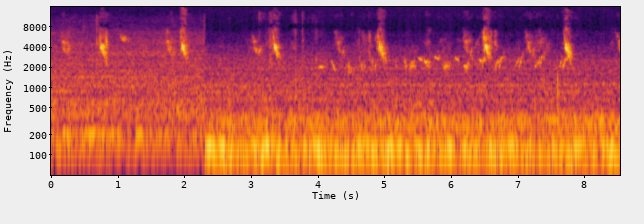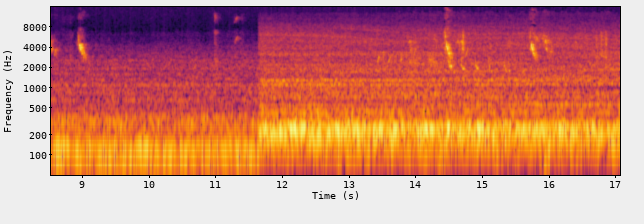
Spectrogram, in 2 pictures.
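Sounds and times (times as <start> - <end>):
low steady hum: 11.7 - 17.0
birds chirping: 11.8 - 17.0.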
